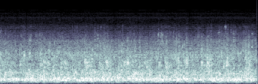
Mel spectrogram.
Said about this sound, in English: Such a noise won't hurt you, Felipe. It's just the sound of the water.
